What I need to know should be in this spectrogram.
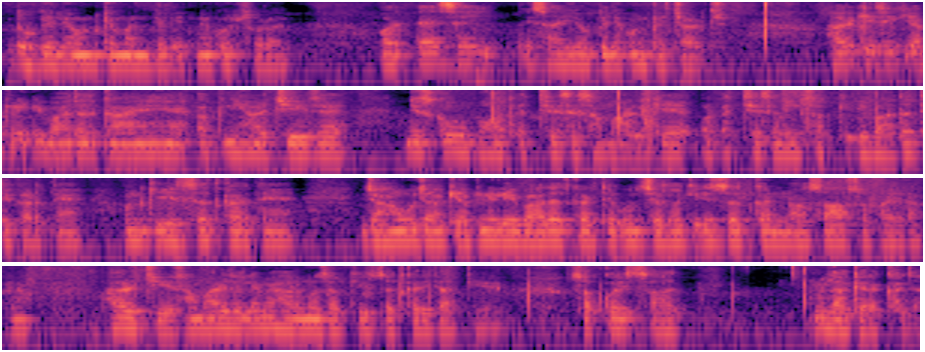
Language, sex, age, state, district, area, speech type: Urdu, male, 18-30, Delhi, Central Delhi, urban, spontaneous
